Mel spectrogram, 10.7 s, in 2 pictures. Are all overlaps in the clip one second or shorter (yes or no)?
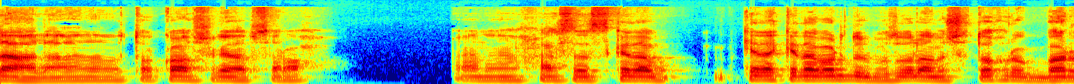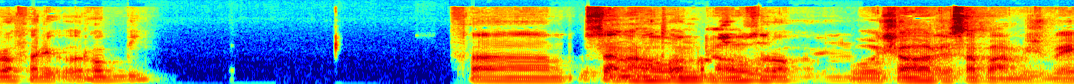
no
